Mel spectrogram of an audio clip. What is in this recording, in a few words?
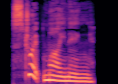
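"strip mining", British English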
